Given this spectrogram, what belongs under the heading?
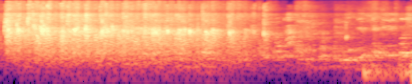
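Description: Audience at a library user awareness programme applauding to thank the Madhya Pradesh government, a dense, steady clapping that fills the room and then thins out toward the end.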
